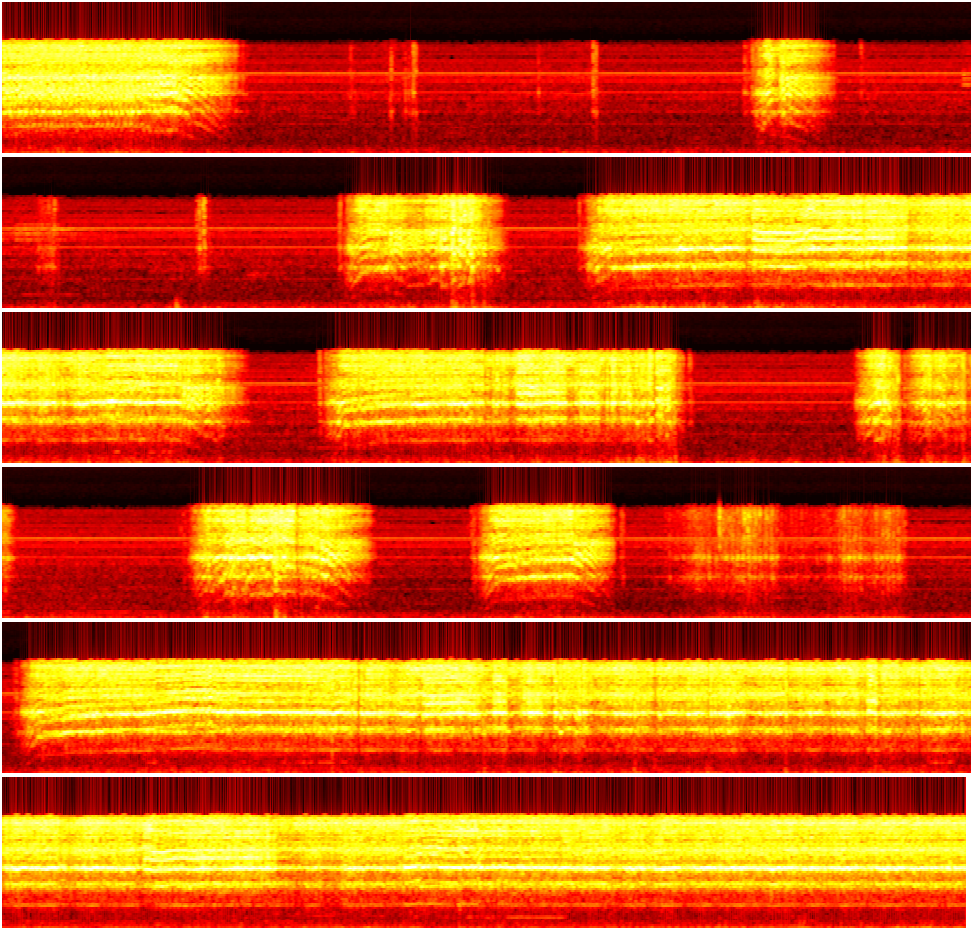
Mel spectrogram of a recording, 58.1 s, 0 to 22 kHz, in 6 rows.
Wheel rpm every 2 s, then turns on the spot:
140, 0, 0, 10, 10, 0, 30, 20, 150, 160, 110, 80, 160, 30, 20, 60, 50, 60, 20, 60, 160, 160, 160, 160, 160, 160, 160, 160, 160.
36-38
